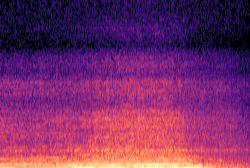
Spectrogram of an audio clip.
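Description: A car engine revs up as gas is applied, a steady low hum swelling twice into louder rising revs before easing off, close and continuous with no talk.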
